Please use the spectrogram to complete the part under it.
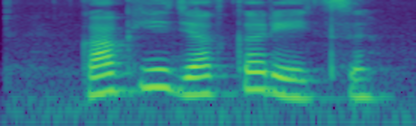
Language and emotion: Russian, neutral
